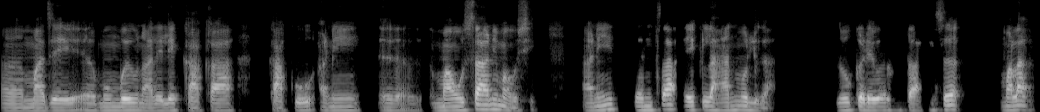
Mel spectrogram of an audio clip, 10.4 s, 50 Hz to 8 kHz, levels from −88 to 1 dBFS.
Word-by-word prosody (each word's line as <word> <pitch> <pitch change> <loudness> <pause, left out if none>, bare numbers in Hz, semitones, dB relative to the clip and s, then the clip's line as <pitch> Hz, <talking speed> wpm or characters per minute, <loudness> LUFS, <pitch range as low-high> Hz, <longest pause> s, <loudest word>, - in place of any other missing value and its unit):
अ, 95 -1 -4
माझे 95 +1 0
मुंबईहून 100 0 +3
आलेले 95 +1 0
काका, 95 +2 0 0.4
काकू 100 +4 -1
आणि 100 0 -6 0.2
अ, - - -11 0.5
मावसा 105 +5 +5
आणि 130 +1 +4
मावशी 105 -7 -4 0.5
आणि 110 +6 -1 0.2
त्यांचा 110 +4 +3 0.2
एक 110 0 -1
लहान 105 -1 +1
मुलगा, 110 -3 -2 0.7
जो 105 0 +1
कडेवर 100 +1 +6
होता 95 -1 -2 0.2
असं 120 +5 +3 0.5
मला 115 +2 +4
100 Hz, 120 wpm, -29 LUFS, 95-110 Hz, 0.7 s, कडेवर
